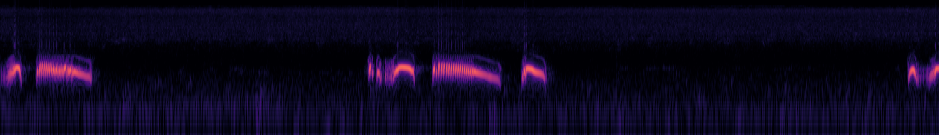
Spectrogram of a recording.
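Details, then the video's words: Cooing of a female spotted dove calling for a male: long falling hoots mixed with short curved double notes, in bursts separated by quiet pauses of about three seconds. "Suara Tekukur Betina Memanggil Jantan"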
